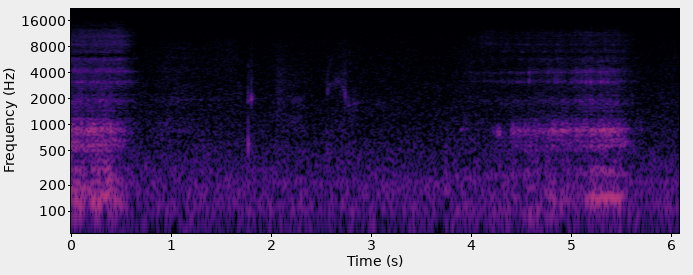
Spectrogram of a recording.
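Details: Snoring: two loud rasping snores about five seconds apart with quiet breathing between them.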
